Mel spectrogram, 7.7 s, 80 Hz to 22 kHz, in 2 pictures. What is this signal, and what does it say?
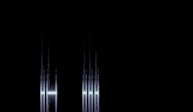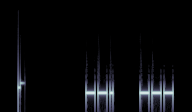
Morse code, heard as a keyed tone, about 20 wpm, spaced as for 11 wpm, 700 Hz. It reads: AS GO
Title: 3x Character Spacing - Top 100 Words - 20wpm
